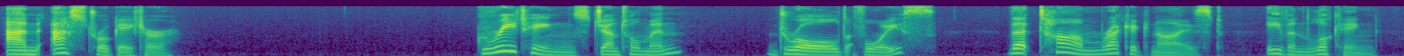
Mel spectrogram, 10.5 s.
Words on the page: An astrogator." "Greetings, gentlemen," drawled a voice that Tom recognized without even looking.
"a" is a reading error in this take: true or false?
true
